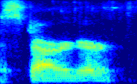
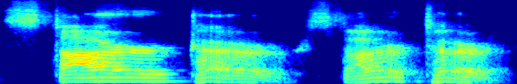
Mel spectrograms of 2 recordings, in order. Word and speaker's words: starter: You would not pronounce any of those R's. You say starter. They say starter. You see, starter, 2 R's. We make it a silent R, and they pronounce it.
